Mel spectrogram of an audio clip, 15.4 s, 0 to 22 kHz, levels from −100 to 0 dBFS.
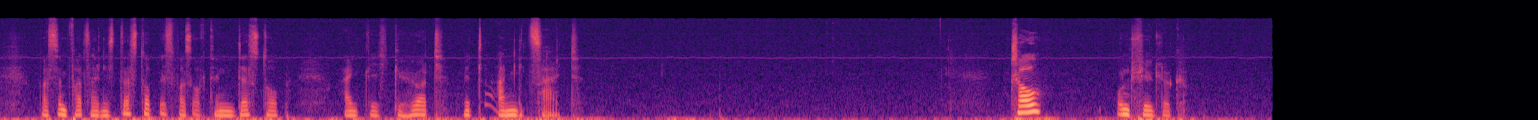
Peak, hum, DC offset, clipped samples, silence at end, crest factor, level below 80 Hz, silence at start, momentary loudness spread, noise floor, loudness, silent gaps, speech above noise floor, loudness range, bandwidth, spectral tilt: -6 dBFS; none; under 0.1%; under 0.1%; 2.95 s; 24 dB; -44 dBFS; 0 s; 19 LU; -54 dBFS; -29 LUFS; none; 27 dB; 10 LU; 13 kHz; -5.5 dB/octave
